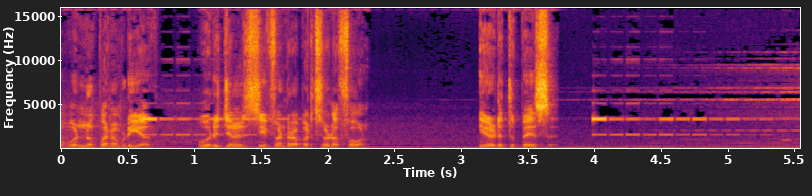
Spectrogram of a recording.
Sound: phone rings

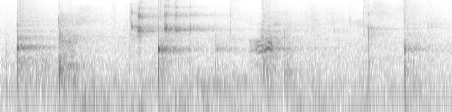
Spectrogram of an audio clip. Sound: ball bouncing

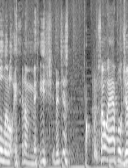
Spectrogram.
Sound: mouth pops

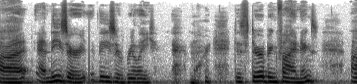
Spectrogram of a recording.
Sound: laughs

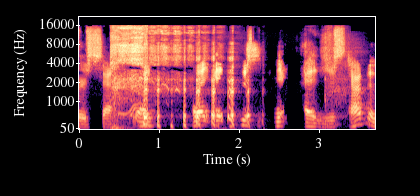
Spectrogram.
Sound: Justin laughs

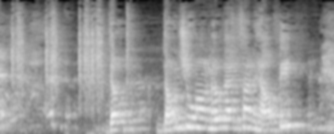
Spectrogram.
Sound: laughing

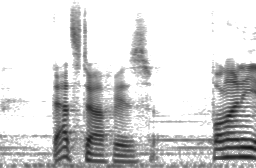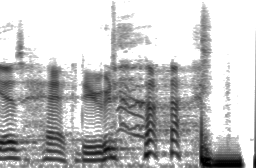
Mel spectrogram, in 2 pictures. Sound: laughs

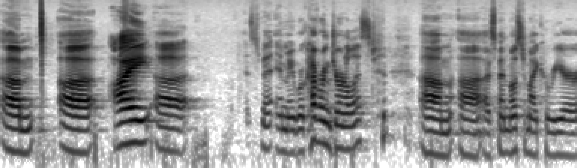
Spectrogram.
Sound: laughs

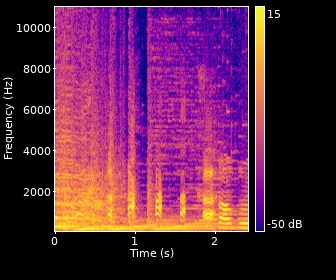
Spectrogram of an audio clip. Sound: laughing

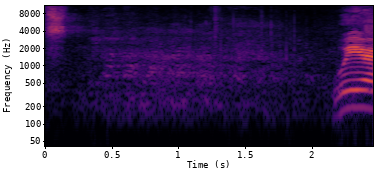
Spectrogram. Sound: laughter

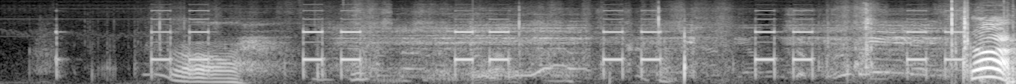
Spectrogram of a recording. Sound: alarm clock beeping

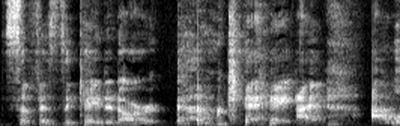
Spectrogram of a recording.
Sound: laughing

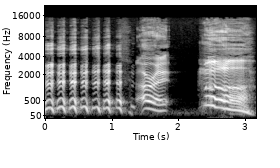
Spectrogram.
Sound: continues to die laughing; strained; groan

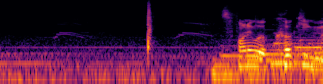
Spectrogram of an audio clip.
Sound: wood cracking

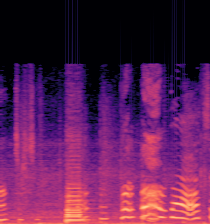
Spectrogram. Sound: singing; truck horn

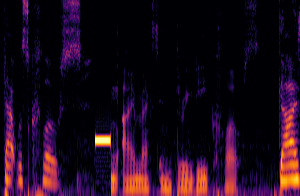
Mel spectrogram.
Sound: beep

